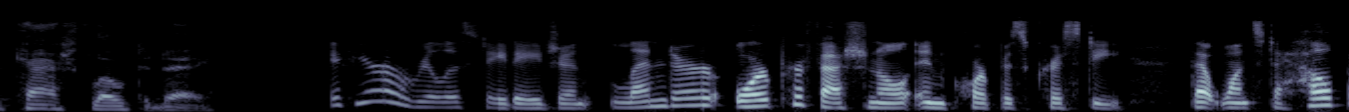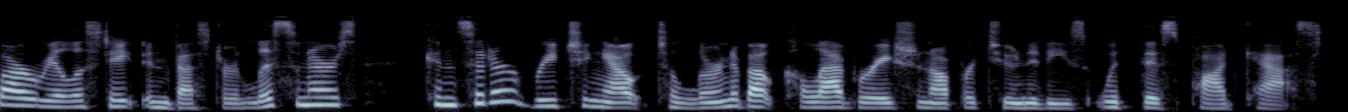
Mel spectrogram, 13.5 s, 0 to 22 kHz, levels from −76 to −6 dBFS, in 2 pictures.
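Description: The call software raised the microphone's input volume in one step at 2.49 s, just after "you're a real", and again at 3.51 s. Each microphone volume step-up lifts voice and background together, by about 9 dB and then about 7 dB.

From 6.51 to 6.65 s, after "that wants to" and before "our real estate investor", lost packets were rebuilt from error correction. Low-bitrate copies fill 80 ms, which fits four 20 ms packets, so there is no gap but the sound turns rough and noisy. At 10.23–10.29 s, between "out to" and "about collaboration opportunities with", the same happens for 40 ms.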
